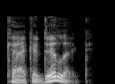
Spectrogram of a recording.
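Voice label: "cacodylic", British English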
